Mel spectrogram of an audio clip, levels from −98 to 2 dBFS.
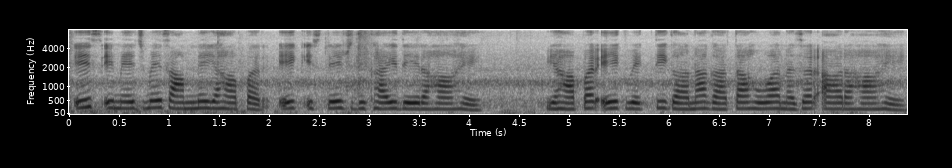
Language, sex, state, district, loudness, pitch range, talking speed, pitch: Hindi, male, Rajasthan, Jaipur, -15 LUFS, 210-230 Hz, 165 wpm, 220 Hz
